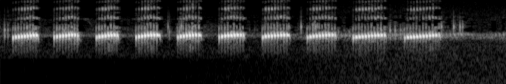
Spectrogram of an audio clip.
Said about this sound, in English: changing their calls to cope with a noisy environment is actually quite extraordinary for frogs.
